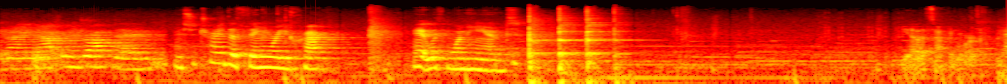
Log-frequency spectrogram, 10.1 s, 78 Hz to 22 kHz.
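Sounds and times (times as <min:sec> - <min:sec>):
egg knocking against bowl rim: 0:05.3 - 0:06.4.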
